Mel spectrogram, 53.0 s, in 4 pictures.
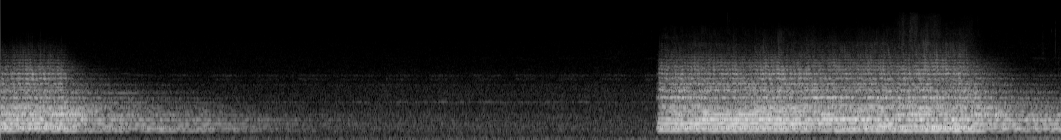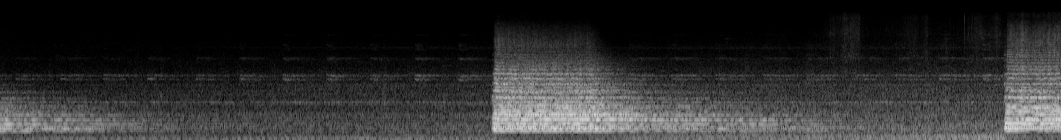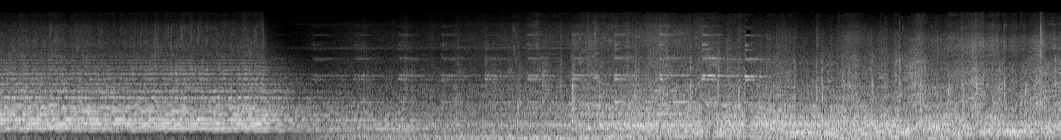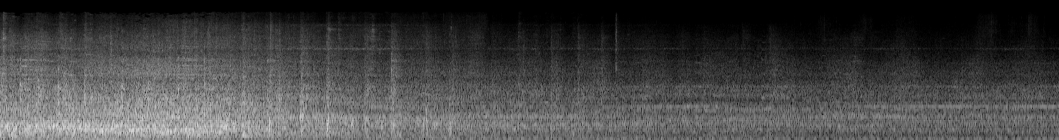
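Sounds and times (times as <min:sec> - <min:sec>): multi-note train horn: 0:00.0 - 0:04.2, 0:08.2 - 0:15.6, 0:19.4 - 0:24.1, 0:25.8 - 0:32.2
crossing bell ringing: 0:13.5 - 0:19.7, 0:21.2 - 0:26.2, 0:30.2 - 0:36.8
wheels clattering over rail joints: 0:31.5 - 0:47.7.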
